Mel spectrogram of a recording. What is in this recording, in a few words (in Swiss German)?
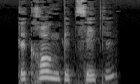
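"krankezettel", Alsatian; medecine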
